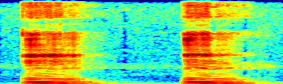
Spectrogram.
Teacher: La diferencia en la ejecución, en la articulación, solamente fue bajar el velo de la E a la E, de la A a la A. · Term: E nasal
